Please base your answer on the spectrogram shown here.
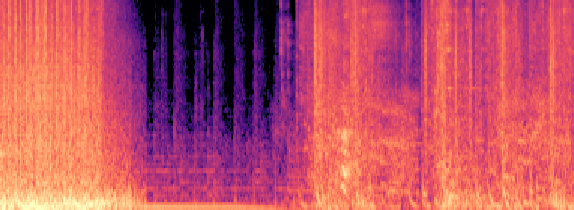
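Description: Suppressing gunfire in The First Descendant: a loud, dense volley of shots cuts off abruptly, then sporadic impacts and whooshing game effects rise again after a brief lull, with no speech.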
